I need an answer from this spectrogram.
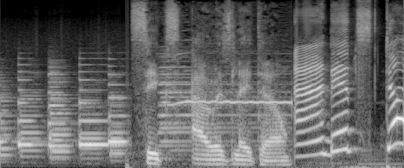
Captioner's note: french Accent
